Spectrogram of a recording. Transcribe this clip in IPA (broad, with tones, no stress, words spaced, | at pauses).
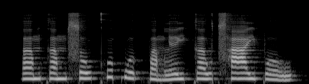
ɐ˨mkɐ˨m so˨˧wkʷʰɐ˥p̚ wʊ˧k̚pɐ˨˩mle˧j kɐ˨˧wt͡sʰaː˧jpo˨˩w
